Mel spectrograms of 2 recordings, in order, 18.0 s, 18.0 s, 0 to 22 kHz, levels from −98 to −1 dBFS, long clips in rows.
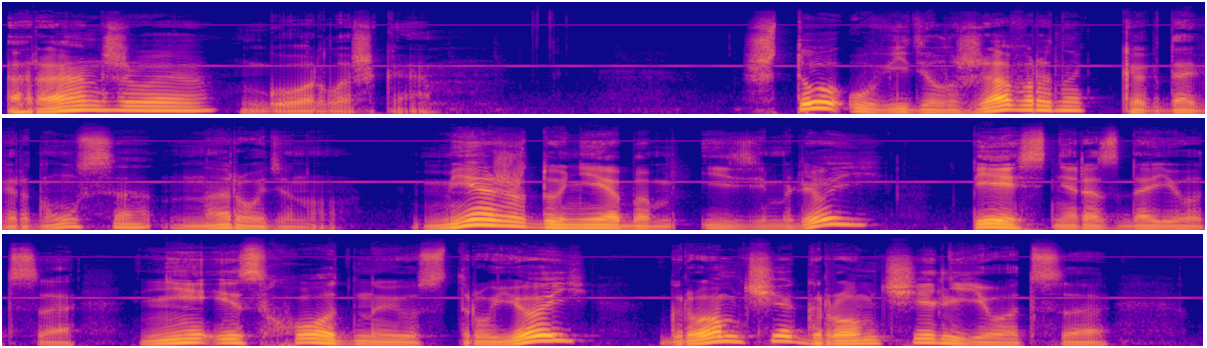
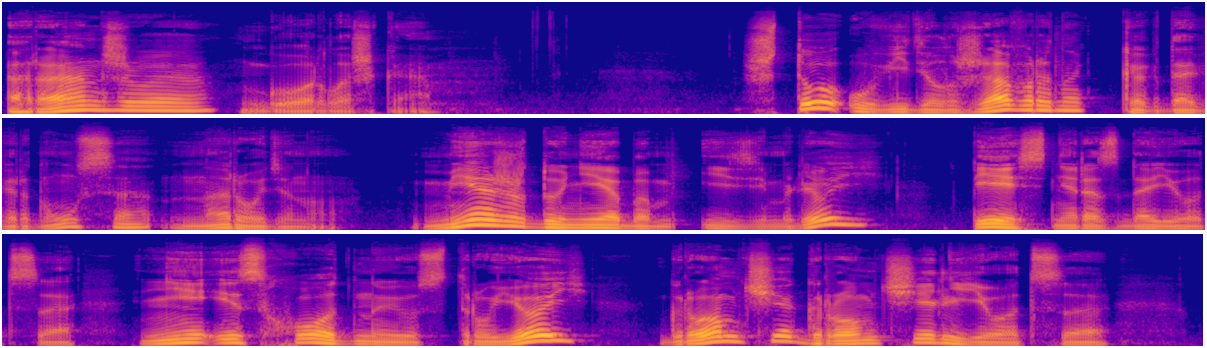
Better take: second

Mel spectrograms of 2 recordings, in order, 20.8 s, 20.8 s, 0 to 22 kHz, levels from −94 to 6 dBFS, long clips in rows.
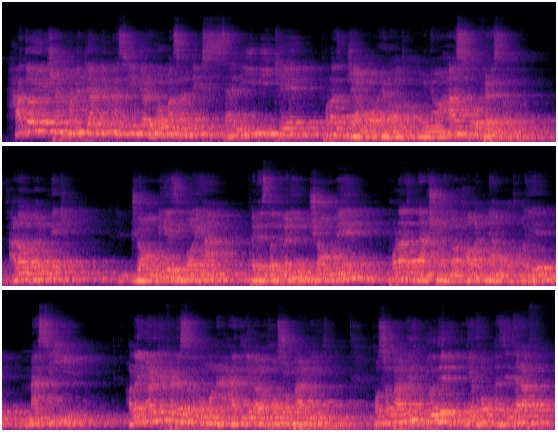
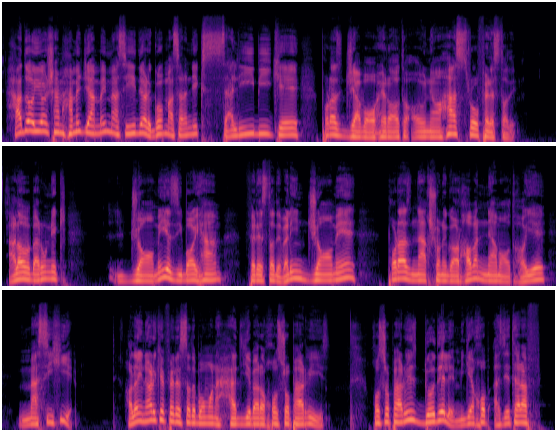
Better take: second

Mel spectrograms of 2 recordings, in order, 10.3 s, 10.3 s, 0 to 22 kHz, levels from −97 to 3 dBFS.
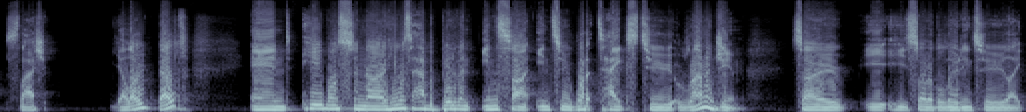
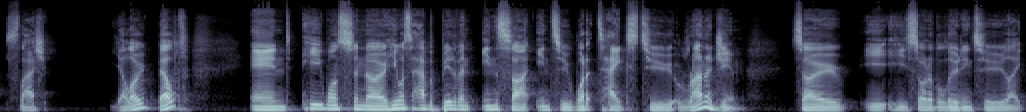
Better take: second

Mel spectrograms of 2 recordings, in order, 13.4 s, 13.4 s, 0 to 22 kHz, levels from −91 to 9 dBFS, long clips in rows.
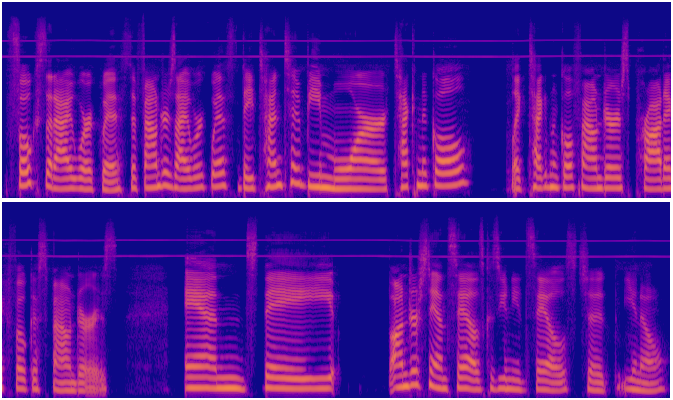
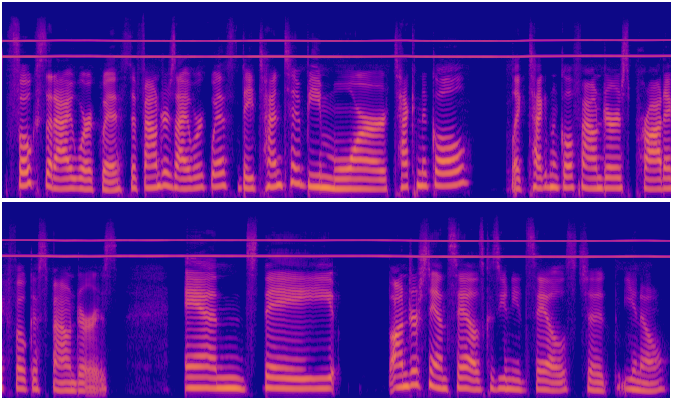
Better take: first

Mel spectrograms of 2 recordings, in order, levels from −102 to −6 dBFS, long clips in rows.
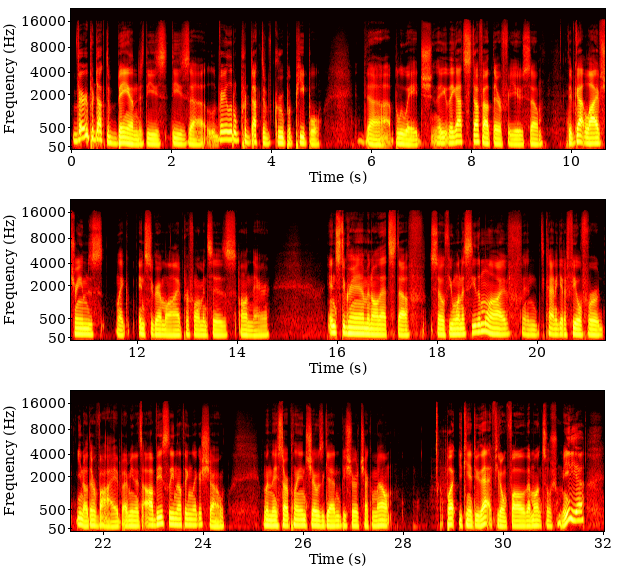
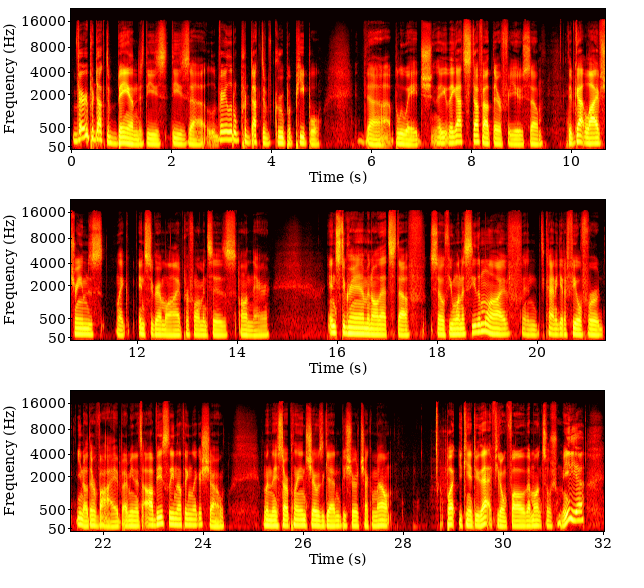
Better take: second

